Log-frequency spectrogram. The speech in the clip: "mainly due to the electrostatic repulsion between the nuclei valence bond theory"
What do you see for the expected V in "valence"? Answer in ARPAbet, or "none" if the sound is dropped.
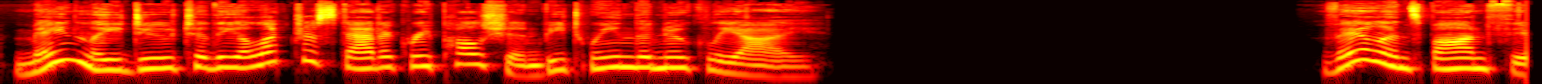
V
